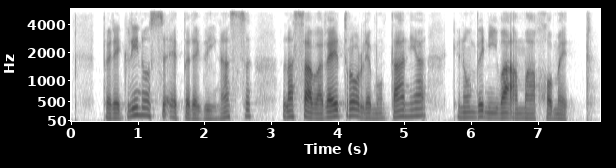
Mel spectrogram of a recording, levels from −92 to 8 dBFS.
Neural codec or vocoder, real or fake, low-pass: codec, 16 kHz, 2 kbps, FunCodec, trained on Chinese and English, 25 frames a second; fake; 5.4 kHz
